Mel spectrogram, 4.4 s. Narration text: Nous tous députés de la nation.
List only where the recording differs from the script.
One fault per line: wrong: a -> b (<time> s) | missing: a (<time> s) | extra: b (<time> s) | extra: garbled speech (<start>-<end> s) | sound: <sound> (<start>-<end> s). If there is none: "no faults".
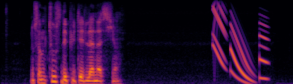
extra: sommes (0.5 s)
sound: chirp (3.2-4.1 s)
